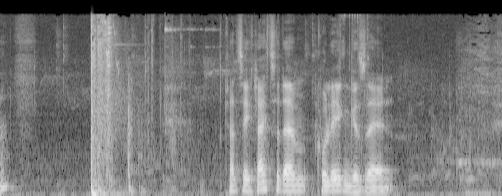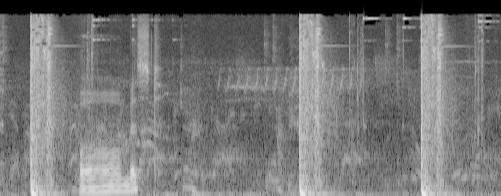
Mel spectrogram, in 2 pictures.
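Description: A rifle fires single sharp, loud shots.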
